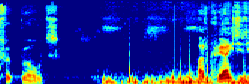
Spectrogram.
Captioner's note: birds tweeting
